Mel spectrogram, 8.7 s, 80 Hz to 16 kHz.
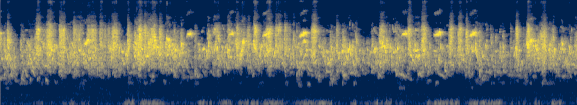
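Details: Budgerigars, colourful pet parakeets, recorded 14 January 2024, produce busy warbling chirps and squeaks throughout, over a recurring low hum that comes and goes in bursts.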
